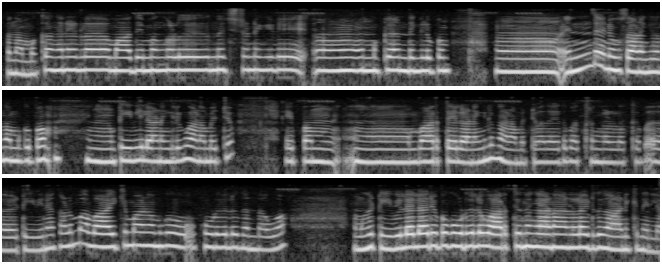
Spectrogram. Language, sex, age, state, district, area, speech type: Malayalam, female, 18-30, Kerala, Wayanad, rural, spontaneous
